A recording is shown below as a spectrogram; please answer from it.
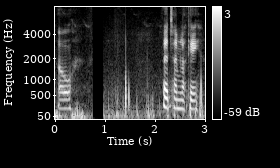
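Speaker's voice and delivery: usual speaking voice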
